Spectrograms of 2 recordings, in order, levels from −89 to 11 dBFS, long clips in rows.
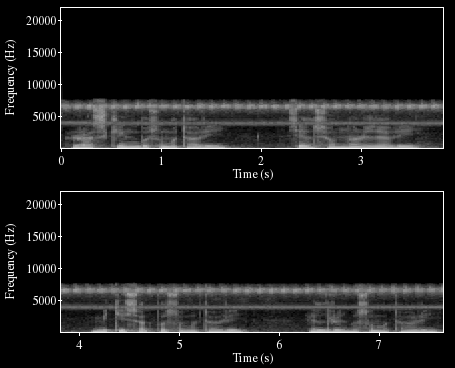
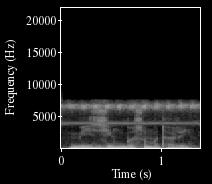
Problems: none marked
